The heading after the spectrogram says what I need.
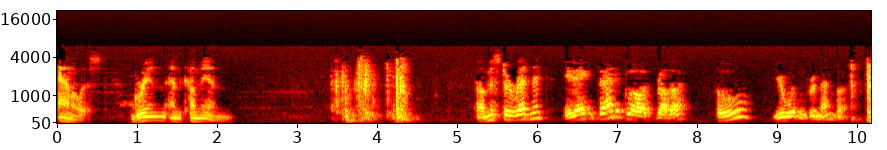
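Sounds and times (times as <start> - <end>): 
speech: 0.4 - 2.2, 3.5 - 4.4, 5.2 - 10.0
door creaking open: 3.4 - 4.5
door shutting: 3.4 - 4.5, 9.9 - 10.1.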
